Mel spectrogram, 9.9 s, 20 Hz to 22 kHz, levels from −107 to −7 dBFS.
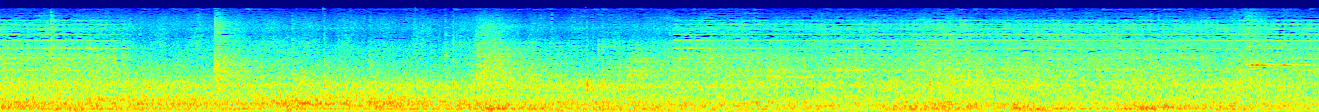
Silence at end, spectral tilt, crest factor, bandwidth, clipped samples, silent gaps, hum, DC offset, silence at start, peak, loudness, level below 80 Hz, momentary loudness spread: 0 s; -5.5 dB/octave; 14 dB; 16.5 kHz; under 0.1%; none; none; under 0.1%; 0 s; -16 dBFS; -32 LUFS; -50 dBFS; 3 LU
